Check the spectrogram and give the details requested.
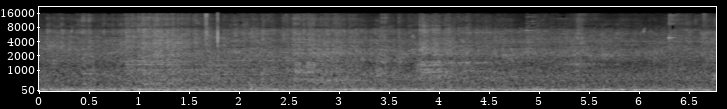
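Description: Freight train of covered hopper cars rolling slowly past, a steady low rumble of wheels on rail with a few faint clicks.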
